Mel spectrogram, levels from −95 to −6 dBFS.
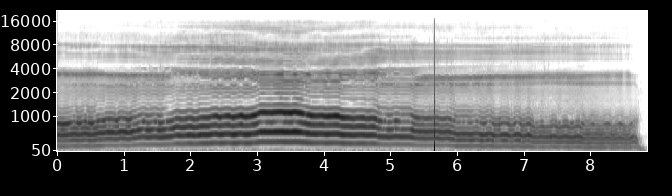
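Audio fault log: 5.66 s, invalid numbers at full scale: a single sharp bang in the music, lasting about 2.9 ms, which fits a 128-sample block. Infinite or invalid values from a calculation were pinned to maximum amplitude, so the whole block sits flat at one extreme value far beyond the music's peaks, and the start and end edges merge into one pop.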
